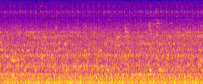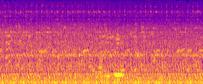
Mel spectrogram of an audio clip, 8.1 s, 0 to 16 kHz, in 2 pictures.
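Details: Isuzu 4HL1 diesel truck engine, newly overhauled with a new piston after water entered through the air cleaner, previously would not start; now idling steadily with an even, regular clatter and no misses or knocks.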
